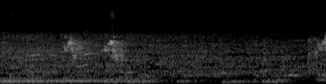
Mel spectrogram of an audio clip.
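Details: Budgerigar (Melopsittacus undulatus) chicks begging while being hand-fed: a few short, high chirps about half a second apart over a steady low hum.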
